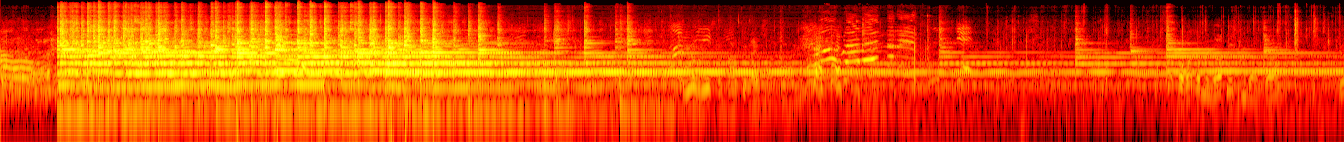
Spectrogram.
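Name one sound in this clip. Large cowbells clang and ring loudly in a steady rhythm.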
